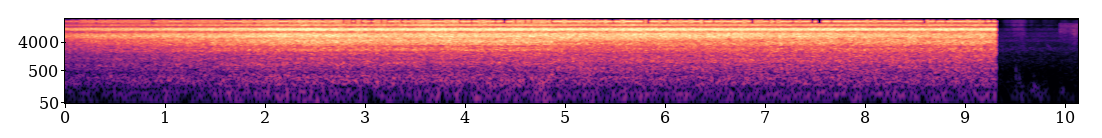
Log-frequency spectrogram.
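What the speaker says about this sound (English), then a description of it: "You'll spot the waterfall as you head down the stairs. It was roaring when I visited" A roaring waterfall in Northland, New Zealand, as heard from a viewing platform: a dense, loud, unbroken rush of falling water that holds steady for most of the clip before cutting off abruptly near the end.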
